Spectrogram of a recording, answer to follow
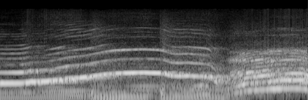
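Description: A woman's long wailing scream that rises in pitch, holds and falls away, followed near the end by overlapping cries, over steady background music.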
